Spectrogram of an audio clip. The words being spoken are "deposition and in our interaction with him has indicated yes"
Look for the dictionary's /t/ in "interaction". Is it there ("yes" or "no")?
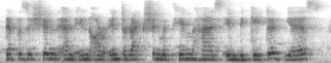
yes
